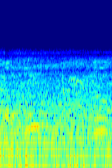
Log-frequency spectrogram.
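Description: Busy indoor swimming pool: a steady wash of water noise with voices and children's calls echoing across the hall.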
